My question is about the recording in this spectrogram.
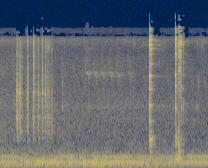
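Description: Tableware clinking as food is served: a quick run of light clinks near the start, then two sharper clinks of spoon on ceramic or glass about a second from the end, over a steady low hum.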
